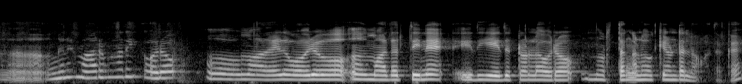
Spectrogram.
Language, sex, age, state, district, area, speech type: Malayalam, female, 45-60, Kerala, Pathanamthitta, urban, spontaneous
